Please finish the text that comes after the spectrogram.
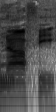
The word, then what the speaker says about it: Anafi: So we just finished flying the Autel Evo and the, how do you pronounce that again? Anafi.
